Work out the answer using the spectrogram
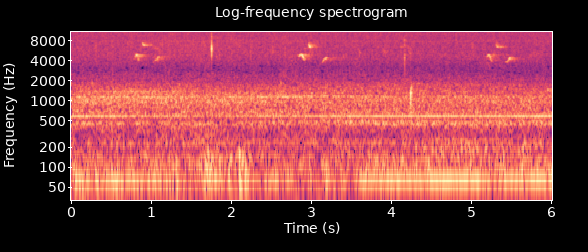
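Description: Faint outdoor ambience: a steady low hum, with a small bird's short high chirp repeated about every two seconds.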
